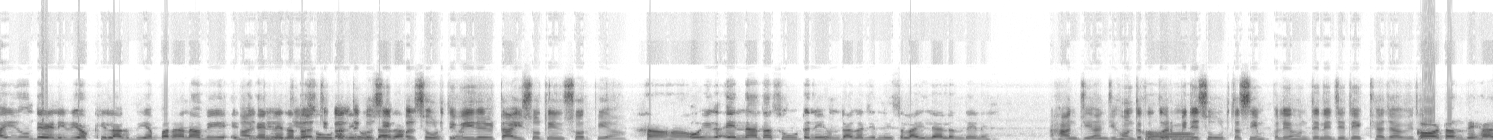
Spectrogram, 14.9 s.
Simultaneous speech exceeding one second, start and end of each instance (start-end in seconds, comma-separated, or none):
2.4-4.0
